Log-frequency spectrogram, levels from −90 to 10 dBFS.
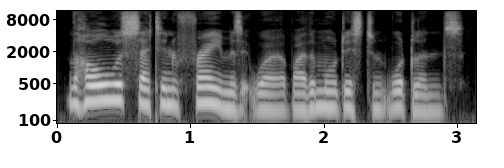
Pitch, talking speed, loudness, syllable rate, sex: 180 Hz, 285 wpm, -18 LUFS, 6.7 syllables/s, female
